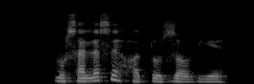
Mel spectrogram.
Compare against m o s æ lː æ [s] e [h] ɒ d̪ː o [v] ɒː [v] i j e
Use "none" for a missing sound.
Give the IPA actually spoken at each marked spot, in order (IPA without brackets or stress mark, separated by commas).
s, h, z, v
